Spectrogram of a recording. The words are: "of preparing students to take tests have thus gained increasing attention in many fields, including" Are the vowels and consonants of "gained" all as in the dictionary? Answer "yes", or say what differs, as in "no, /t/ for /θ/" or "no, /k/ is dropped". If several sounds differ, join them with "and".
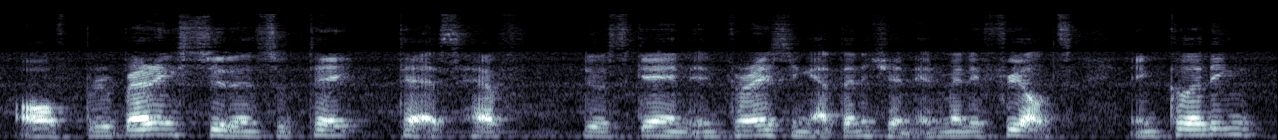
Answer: no, /d/ is dropped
